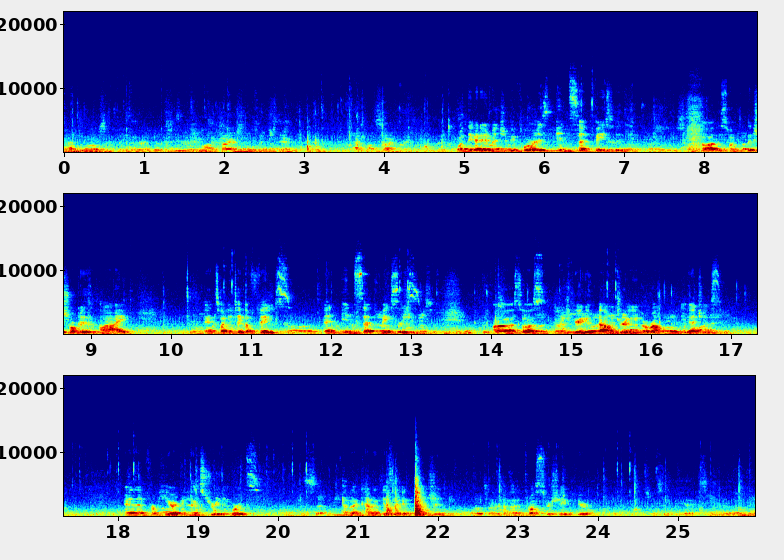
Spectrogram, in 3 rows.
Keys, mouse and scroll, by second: 9.9 i, 19.2 i, 19.3 e, 20.4 middle click, 20.6 Tab, 21.6 middle click, 23.1 Tab, 23.7 middle click, 24.6 Tab, 25.2 middle click.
